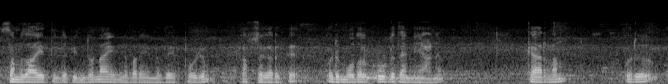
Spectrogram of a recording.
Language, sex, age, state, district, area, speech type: Malayalam, male, 60+, Kerala, Idukki, rural, spontaneous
